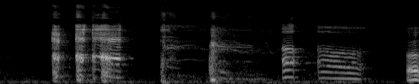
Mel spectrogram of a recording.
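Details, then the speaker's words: Young child (Brantley) giving several short, deliberate fake coughs mixed with playful voiced sounds while being taught to fake cough: voluntary cough. "we're teaching you fake cough"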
